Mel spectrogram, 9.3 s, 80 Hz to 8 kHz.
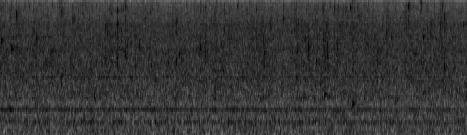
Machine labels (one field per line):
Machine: pump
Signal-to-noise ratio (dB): -6 dB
